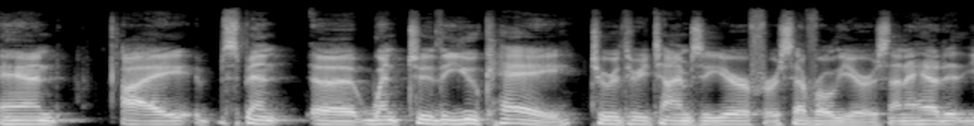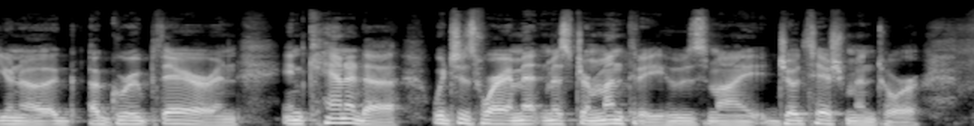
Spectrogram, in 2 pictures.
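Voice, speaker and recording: A man with an American accent speaks at a fairly slow pace in a fairly low pitch with fairly even intonation. His loudness stays very even, and the recording is very clean with a silent background. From US. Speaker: Ayurveda teacher and author. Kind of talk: casual chat. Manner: halting.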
